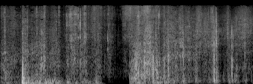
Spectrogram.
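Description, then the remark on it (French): Dry old paper sheets in poor condition rustle and crinkle as they are shuffled and handled, with sharp crackling bursts and a brief pause partway through; no one speaks. “les feuilles suivantes ne sont pas en très bon état, mais on arrive quand même à lire ce qui est inscrit.”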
